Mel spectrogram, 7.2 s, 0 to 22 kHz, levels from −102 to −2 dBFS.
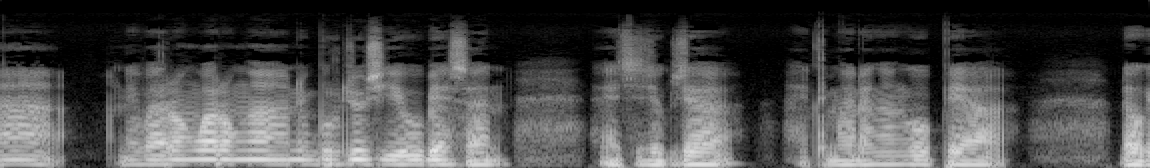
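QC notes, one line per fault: Throughout: channel delay (comb filtering). One channel arrives roughly 20 ms after the other, and the two are summed to mono. Content common to both channels cancels at evenly spaced frequencies. The first notch sits down around 20 Hz, and the rest follow closely up the spectrum. The notches stay fixed for the whole clip. This gives the speech a rough, slightly doubled character.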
